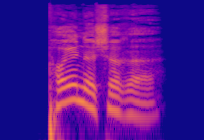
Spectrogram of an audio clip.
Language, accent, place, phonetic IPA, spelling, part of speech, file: German, Germany, Berlin, [ˈpɔlnɪʃəʁə], polnischere, adjective, De-polnischere.ogg
- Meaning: inflection of polnisch: 1. strong/mixed nominative/accusative feminine singular comparative degree 2. strong nominative/accusative plural comparative degree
